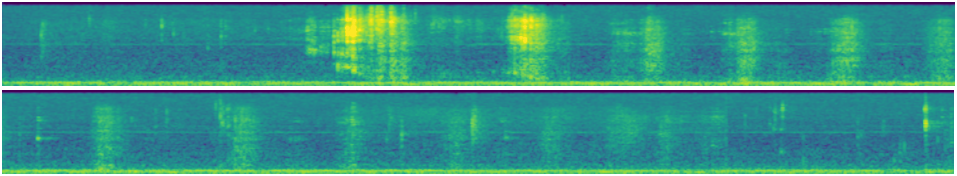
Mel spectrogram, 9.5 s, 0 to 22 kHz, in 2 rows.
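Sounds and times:
low constant hum: 0:00.0 - 0:09.5
crunching and chewing Takis Waves potato chips: 0:01.5 - 0:07.6.

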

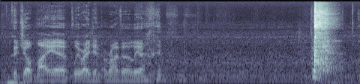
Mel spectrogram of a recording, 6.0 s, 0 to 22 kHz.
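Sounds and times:
speech: 0:00.2 - 0:03.0
sneeze: 0:05.2 - 0:05.7.

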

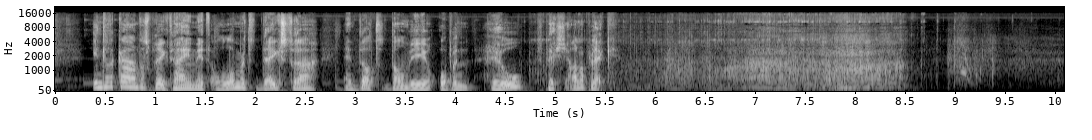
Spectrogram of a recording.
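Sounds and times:
speech: 0:00.4 - 0:05.7
awning tent zipper pulled: 0:04.4 - 0:10.0
tent fabric rustling and scraping: 0:04.4 - 0:10.0.

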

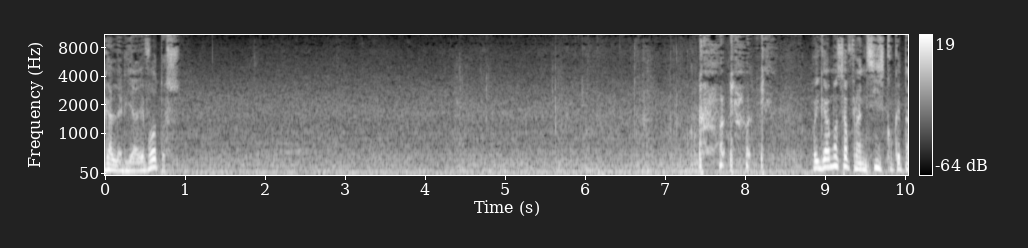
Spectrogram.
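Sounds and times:
speech: 0:00.0 - 0:01.2, 0:08.8 - 0:10.0
low noise: 0:00.0 - 0:10.0
harsh coughing fit: 0:07.3 - 0:08.6.

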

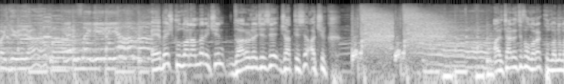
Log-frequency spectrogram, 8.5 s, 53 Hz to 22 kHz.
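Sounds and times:
speech: 0:00.1 - 0:05.4, 0:07.4 - 0:08.4
whip cracking: 0:05.3 - 0:06.6.

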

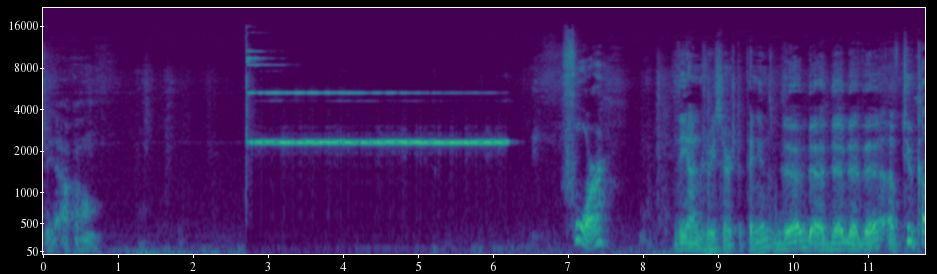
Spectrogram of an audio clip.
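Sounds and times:
speech: 0:00.0 - 0:01.5, 0:07.1 - 0:07.6, 0:08.4 - 0:11.7
faint low noise: 0:00.0 - 0:11.7
single bright bell struck and ringing: 0:02.7 - 0:06.4.

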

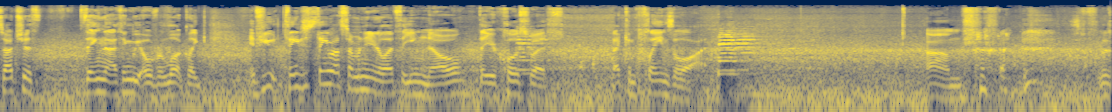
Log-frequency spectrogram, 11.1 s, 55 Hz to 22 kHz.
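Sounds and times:
speech: 0:00.0 - 0:07.4, 0:09.3 - 0:11.1
road and traffic rumble: 0:00.0 - 0:11.1
car horn honking: 0:05.0 - 0:05.7, 0:07.1 - 0:07.8
laughter: 0:09.6 - 0:10.8.

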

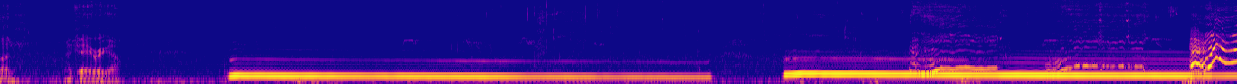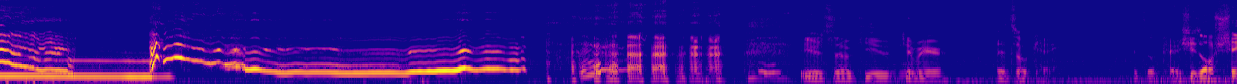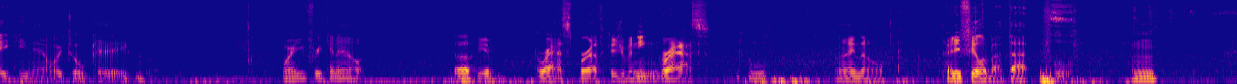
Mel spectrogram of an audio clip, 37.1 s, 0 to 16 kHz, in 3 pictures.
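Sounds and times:
speech: 0:00.1 - 0:01.3, 0:20.5 - 0:23.0, 0:23.7 - 0:26.3, 0:27.6 - 0:28.5, 0:29.3 - 0:32.5, 0:33.1 - 0:36.4
person holding long steady howling notes: 0:02.2 - 0:07.2, 0:07.8 - 0:18.6
female dog howling: 0:03.0 - 0:07.2, 0:07.9 - 0:17.6.

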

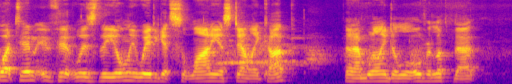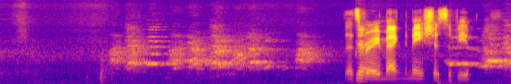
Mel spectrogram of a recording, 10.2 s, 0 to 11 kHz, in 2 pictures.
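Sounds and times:
speech: 0:00.0 - 0:04.8, 0:08.6 - 0:10.2
dogs barking in high-pitched yips: 0:01.2 - 0:04.8, 0:06.2 - 0:10.2.

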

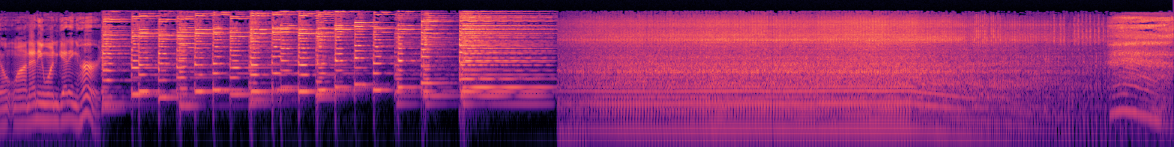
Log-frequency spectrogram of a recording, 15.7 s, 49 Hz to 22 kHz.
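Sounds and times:
speech: 0:00.0 - 0:01.5
quick rhythmic tonal notes: 0:01.4 - 0:07.5
lawn mower engine droning: 0:07.4 - 0:15.6.

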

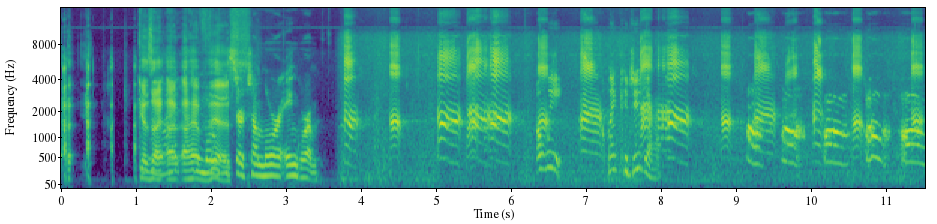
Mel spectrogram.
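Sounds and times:
laughter: 0:00.0 - 0:02.5
speech: 0:00.0 - 0:03.8, 0:06.4 - 0:08.2
person imitating crow caws: 0:03.8 - 0:11.5.

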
